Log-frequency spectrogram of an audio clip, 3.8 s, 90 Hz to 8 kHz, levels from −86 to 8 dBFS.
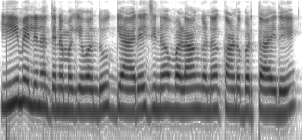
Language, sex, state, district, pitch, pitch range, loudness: Kannada, female, Karnataka, Bidar, 235 Hz, 230-245 Hz, -14 LUFS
